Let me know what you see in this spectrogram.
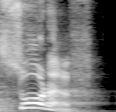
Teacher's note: However, in Scottish accent, they pronounce the R.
